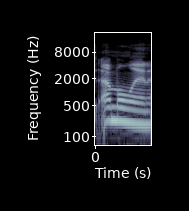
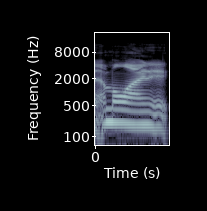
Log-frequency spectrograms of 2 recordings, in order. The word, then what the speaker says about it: Emiline: The problem to me with Emiline is like pronunciation issues. Emiline. Emoline. It can sound like a double name.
